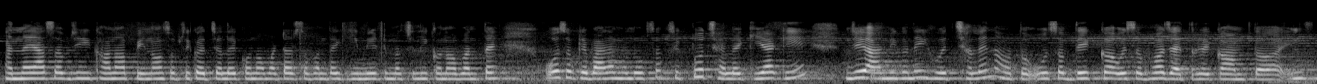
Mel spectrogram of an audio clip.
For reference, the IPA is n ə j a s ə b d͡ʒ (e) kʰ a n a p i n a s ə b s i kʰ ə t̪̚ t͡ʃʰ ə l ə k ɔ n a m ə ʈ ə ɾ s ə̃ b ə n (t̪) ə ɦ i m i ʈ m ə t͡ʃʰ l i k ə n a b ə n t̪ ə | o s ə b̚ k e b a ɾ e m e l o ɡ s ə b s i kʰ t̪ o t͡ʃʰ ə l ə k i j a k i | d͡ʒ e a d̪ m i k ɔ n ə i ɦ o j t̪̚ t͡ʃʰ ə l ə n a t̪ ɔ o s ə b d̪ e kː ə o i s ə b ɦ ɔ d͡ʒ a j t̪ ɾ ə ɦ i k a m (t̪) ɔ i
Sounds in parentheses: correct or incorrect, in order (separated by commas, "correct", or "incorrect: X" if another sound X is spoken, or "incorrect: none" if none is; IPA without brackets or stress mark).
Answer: incorrect: i, correct, correct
